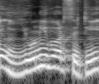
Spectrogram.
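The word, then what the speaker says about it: university: দেখো এটাকে যদি আমি প্রোনাউন্সিয়েশন করি তাহলে খানিকটা এরকম হচ্ছে প্রোনাউন্সিয়েশনটা, ইউ নি ভার সি টি, ইউনিভার্সিটি, বুঝতে পারছো?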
